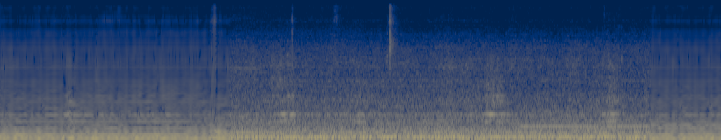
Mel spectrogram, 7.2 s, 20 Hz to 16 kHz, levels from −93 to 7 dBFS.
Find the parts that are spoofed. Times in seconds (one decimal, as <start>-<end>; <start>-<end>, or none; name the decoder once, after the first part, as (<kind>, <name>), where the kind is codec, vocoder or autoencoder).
0.0-2.3 (vocoder, BigVGAN v2); 6.5-7.2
